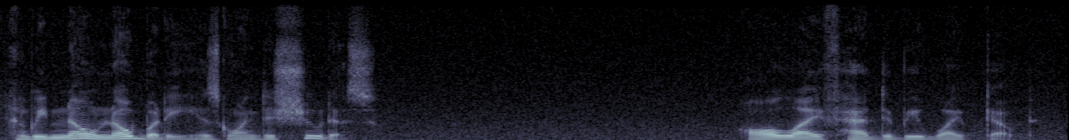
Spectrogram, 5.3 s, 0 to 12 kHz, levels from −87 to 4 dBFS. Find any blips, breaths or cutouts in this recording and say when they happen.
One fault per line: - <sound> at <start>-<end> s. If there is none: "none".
none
